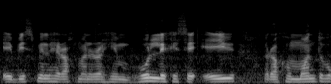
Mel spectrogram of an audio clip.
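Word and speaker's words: بسم الله الرحمن الرحيم: তেমনি শুদ্ধ উচ্চারণ হচ্ছে বিসমিল্লাহির রহমানির রহিমের শুদ্ধ উচ্চারণ হচ্ছে বিসমিল্লাহির রহমানির রহিম। বিসমিল্লাহির রহমানির রাহিম হবে না, এটা হচ্ছে অশুদ্ধ উচ্চারণ।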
